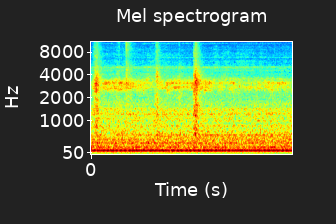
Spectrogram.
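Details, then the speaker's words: Beverage-Air UR30GE commercial refrigerator compressor after new 193 µF capacitor, test run before reassembly: steady low hum with faint whir, earlier clicking gone, runs smoothly and getting colder. "I'm not hearing that click no it's not clicking anymore"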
